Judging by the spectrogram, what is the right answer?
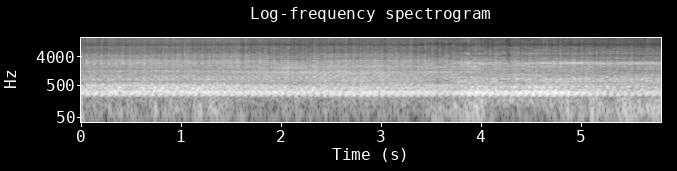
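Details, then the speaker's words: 2000 Whirlpool air conditioner, neglected two years outdoors, fan-only mode, stiff fan: steady, rough, droning whir with harsh gravelly edge; worn fan motor bearings, still cools. Fan motor bearing noise. "i have to say on his viner on his vintage units bearing noise is not is a lot worse compared to shot bearings on a modern unit chop bearings on a modern unit are actually tolerable this one is not tolerable at all i can't deal with this noisy"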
